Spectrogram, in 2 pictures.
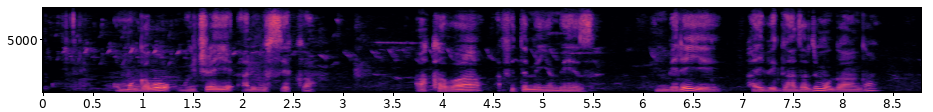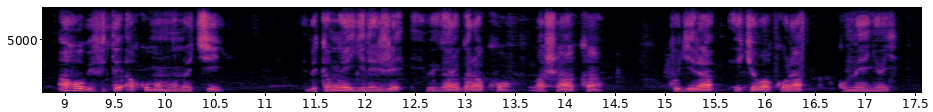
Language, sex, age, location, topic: Kinyarwanda, male, 18-24, Huye, health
